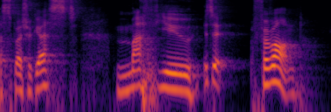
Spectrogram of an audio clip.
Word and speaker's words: Fearon: Today we have a special guest, Matthew, is it Fearon? How would you pronounce it? Fearon? You pronounce it Fearon, I pronounce it Fearon. Fearon. Yeah. To get your fear on.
